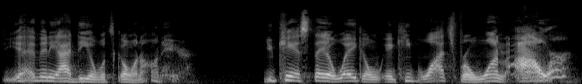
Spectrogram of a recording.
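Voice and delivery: imitating an exasperated leader who can't believe it; incredulous reproach. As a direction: chide sleepy friends, rising in pitch. Jesus chides the sleeping disciples.

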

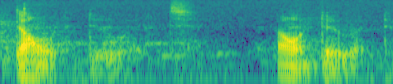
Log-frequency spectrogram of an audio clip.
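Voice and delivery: hushed, urgent aside to the men; whispered warning. Real, not acted. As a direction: drop to a whisper, man to man.

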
